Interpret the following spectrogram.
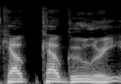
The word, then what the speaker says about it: Kalgoorlie: It's Kalgoorlie is how you say it, I believe, but it's the one with the red sand.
